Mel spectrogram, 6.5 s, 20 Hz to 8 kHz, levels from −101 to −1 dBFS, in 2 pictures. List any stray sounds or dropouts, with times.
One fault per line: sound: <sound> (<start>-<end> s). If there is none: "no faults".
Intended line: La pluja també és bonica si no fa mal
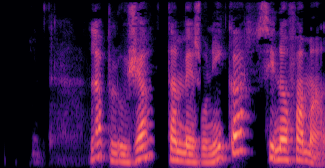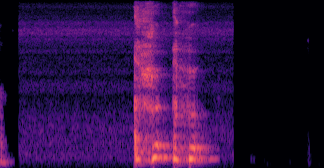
sound: cough (4.6-5.5 s)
